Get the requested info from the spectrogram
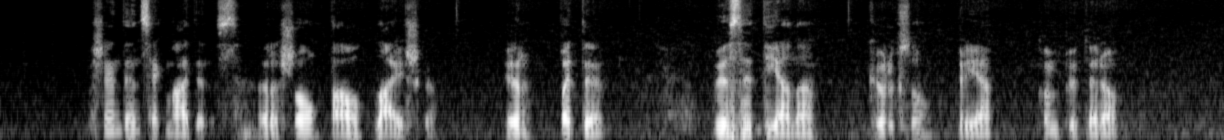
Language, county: Lithuanian, Vilnius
